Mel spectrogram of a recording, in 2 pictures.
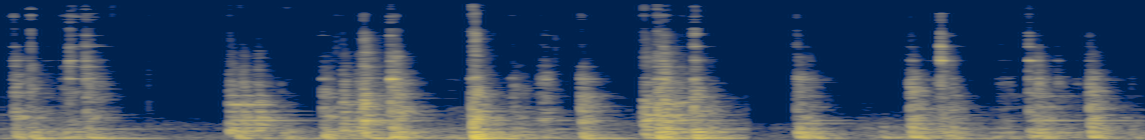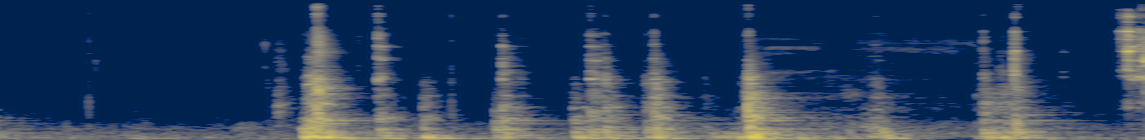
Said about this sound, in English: just gonna break this nut loose first thing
